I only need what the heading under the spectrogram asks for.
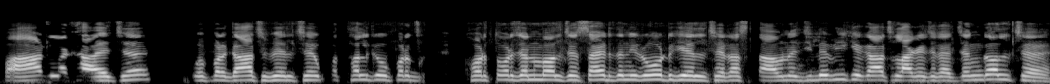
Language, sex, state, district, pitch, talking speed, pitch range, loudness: Maithili, male, Bihar, Saharsa, 200 Hz, 160 wpm, 190-215 Hz, -16 LUFS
